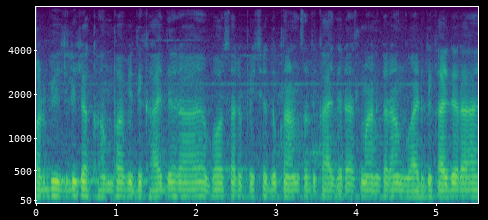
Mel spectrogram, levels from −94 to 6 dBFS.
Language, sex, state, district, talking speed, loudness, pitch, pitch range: Hindi, male, Bihar, Patna, 280 wpm, -19 LUFS, 105 Hz, 100-105 Hz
